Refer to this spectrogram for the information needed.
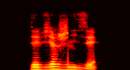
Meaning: to deflower
- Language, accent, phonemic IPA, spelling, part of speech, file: French, France, /de.viʁ.ʒi.ni.ze/, dévirginiser, verb, LL-Q150 (fra)-dévirginiser.wav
